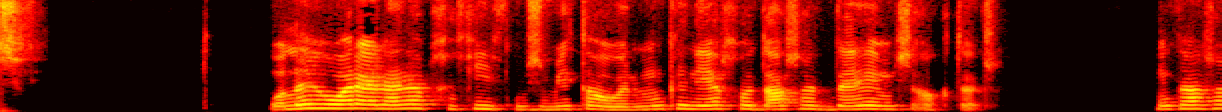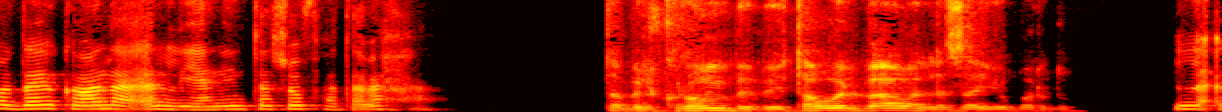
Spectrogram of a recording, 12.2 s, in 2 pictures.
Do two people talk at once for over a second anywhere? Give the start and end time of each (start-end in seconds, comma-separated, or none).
none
